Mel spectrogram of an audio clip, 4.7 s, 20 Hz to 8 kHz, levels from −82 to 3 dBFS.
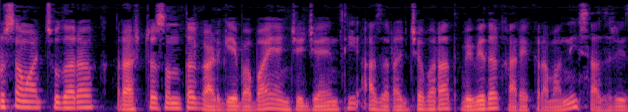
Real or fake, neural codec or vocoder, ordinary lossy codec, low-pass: real; none; none; 7.2 kHz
